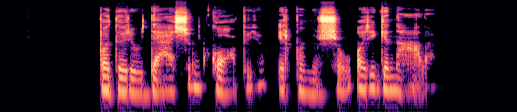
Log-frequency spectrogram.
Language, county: Lithuanian, Vilnius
